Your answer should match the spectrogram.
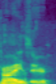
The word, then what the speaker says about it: Caesar: Kaiser. That's right. Well, you know, it should be Caesar. Yeah, but they pronounce it wrong.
